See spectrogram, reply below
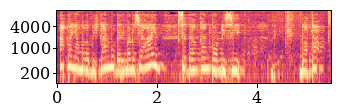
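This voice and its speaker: A polite young man on a journey in a storybook tale, voiced by a woman storyteller. He is curious and a little hesitant, with a respectful way of asking. The tone is mellow and heard from a slight distance. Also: a little high, steady tone, a little slow, close to an everyday voice. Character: curious, polite young male traveller on horseback. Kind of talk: live children's storytelling.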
